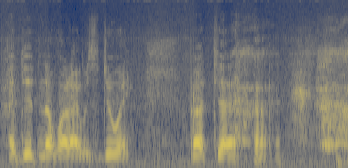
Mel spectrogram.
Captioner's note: laughing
